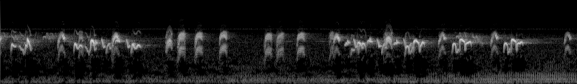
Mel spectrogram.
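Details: Noisy, vigorous sooty-headed bulbul song intended to agitate other bulbuls: dense strings of bright chirps and quick warbling whistles, about two notes per second, uneven spacing, little background.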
